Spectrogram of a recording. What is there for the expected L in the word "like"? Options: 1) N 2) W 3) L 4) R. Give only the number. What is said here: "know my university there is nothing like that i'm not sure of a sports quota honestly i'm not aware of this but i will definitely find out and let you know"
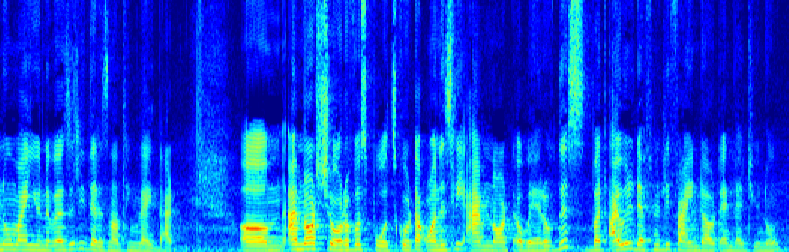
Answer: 3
